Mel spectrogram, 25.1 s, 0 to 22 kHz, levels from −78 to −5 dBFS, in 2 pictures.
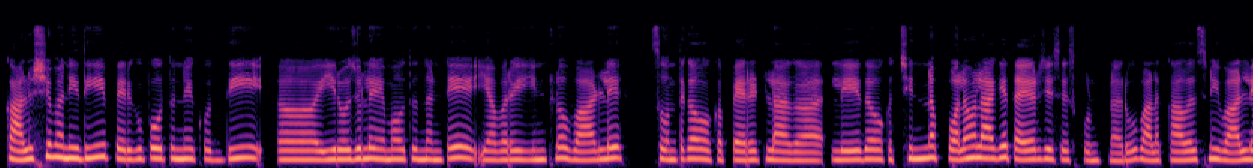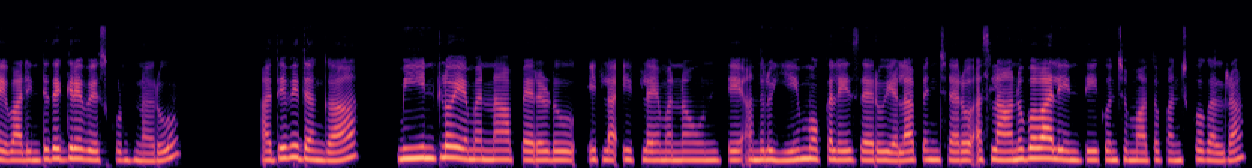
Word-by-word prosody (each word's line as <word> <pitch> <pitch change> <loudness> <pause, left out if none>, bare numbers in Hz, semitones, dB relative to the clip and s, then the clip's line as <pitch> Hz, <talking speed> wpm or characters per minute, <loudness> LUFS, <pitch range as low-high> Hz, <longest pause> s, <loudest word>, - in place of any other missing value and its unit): కాలుష్యం 235 +6 +2
అనేది 245 -1 +4 0.2
పెరిగిపోతున్నే 230 +1 +1
కొద్దీ 220 +3 -2 0.4
ఆహ్, 215 0 +1
ఈ - - +2
రోజుల్లో 235 +2 +3
ఏమవుతుందంటే 220 0 0 0.4
ఎవరి 210 +1 -1 0.2
ఇంట్లో 215 +4 -1 0.2
వాళ్ళే 215 +5 +1 0.4
సొంతగా 230 0 -1
ఒక 210 - -9 0.2
పెరెటిలాగా, 205 -1 -1 0.3
లేదా 210 +1 +1
ఒక 215 - -8
చిన్న 240 0 +3 0.2
పొలంలాగే 245 +3 +3
తయారు 220 +1 +2
చేసేసుకుంటున్నారు. 195 -3 -4
వాళ్ళక్కావాల్సినయి 205 +3 -2
వాళ్ళే, 210 +3 +1
వాళ్ళింటి 200 +2 -1
దగ్గరే 235 +1 +3
వేసుకుంటున్నారు. 200 -1 -4 1.0
అదే 245 +5 +2
విధంగా 205 -6 +1 0.6
మీ 240 - +6 0.2
ఇంట్లో 250 +2 +4 0.2
ఏమన్నా 220 -1 0 0.2
పెరడు 205 0 0 0.3
ఇట్లా 215 -1 -3 0.2
ఇట్లేమన్నా 205 -1 -2
ఉంటే 205 0 -3
అందులో 215 +1 +2 0.2
ఏం 220 - +2
మొక్కలేశారు 210 -2 -1 0.2
ఎలా 200 +2 +1
పెంచారో 205 -1 -1
అసలు 220 +1 -1
ఆ - - +2
అనుభవాలేంటి 225 -3 +3 0.2
కొంచెం 205 0 -2
మాతో 195 +1 -3
పంచుకోగలరా? 200 0 -4
215 Hz, 110 wpm, -24 LUFS, 205-230 Hz, 1.0 s, మీ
